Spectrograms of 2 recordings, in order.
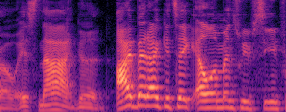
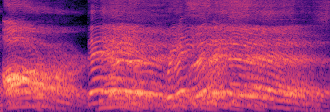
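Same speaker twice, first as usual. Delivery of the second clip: announcer shout; 9 semitones higher, 5 dB louder, much slower than usual. Acted. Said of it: "show title shouted".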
